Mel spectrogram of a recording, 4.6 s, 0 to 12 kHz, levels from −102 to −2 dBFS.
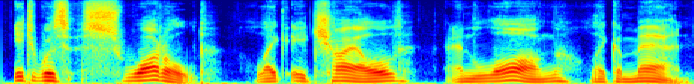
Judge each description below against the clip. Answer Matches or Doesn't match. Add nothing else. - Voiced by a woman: Doesn't match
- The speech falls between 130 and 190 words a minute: Matches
